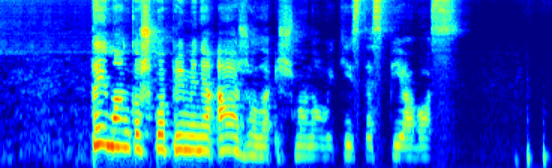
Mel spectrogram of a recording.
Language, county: Lithuanian, Vilnius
